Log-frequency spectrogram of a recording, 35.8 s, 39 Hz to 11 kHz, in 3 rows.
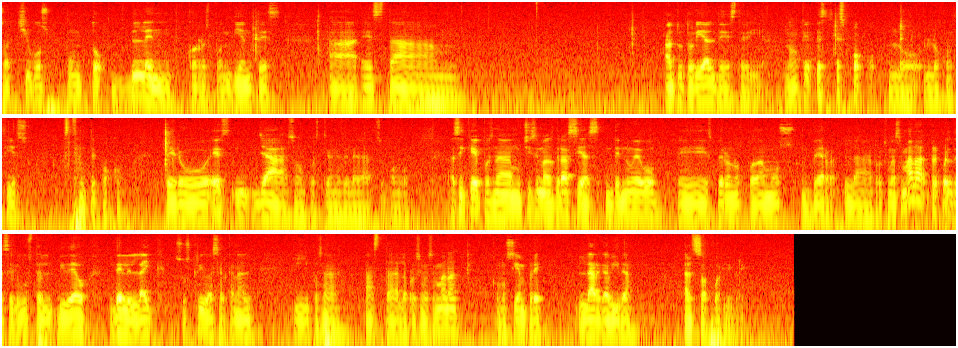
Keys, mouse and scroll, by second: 1.7 right click, 3.5 v, 4.3 Escape, 5.9 right click, 6.9 scroll up 1, 8.2 a, 9.8 right click, 10.7 a, 11.6 b, 11.8 click, 13.1 Escape, 14.3 a, 14.7 scroll down 1, 15.2-18.4 drag, 18.8-19.1 scroll down 1, 19.5-19.8 scroll up 1, 34.5 click, 35.7 click.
